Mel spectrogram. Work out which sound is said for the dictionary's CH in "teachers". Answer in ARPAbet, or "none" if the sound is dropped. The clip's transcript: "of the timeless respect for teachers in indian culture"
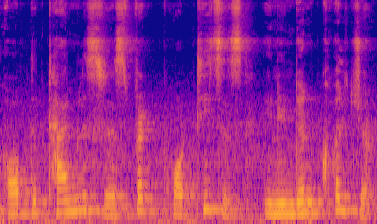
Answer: S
